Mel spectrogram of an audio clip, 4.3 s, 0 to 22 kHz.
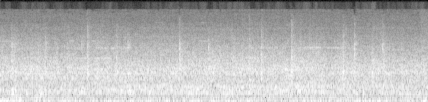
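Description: A 00 gauge model train rushes past a station on a Southern Region layout without slowing, a steady broadband roar of wheels on rail with faint rhythmic clatter throughout.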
